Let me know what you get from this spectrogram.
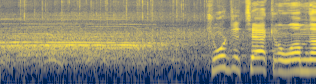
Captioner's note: cheering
